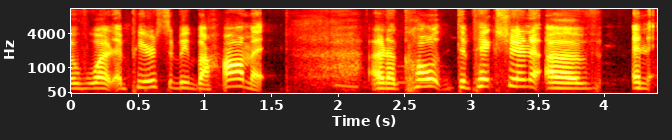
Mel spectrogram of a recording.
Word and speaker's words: Baphomet: Yeah, do we not say Bahamut? I say Baphomet. I've heard Baphomet too. That's the way I've heard it pronounced.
